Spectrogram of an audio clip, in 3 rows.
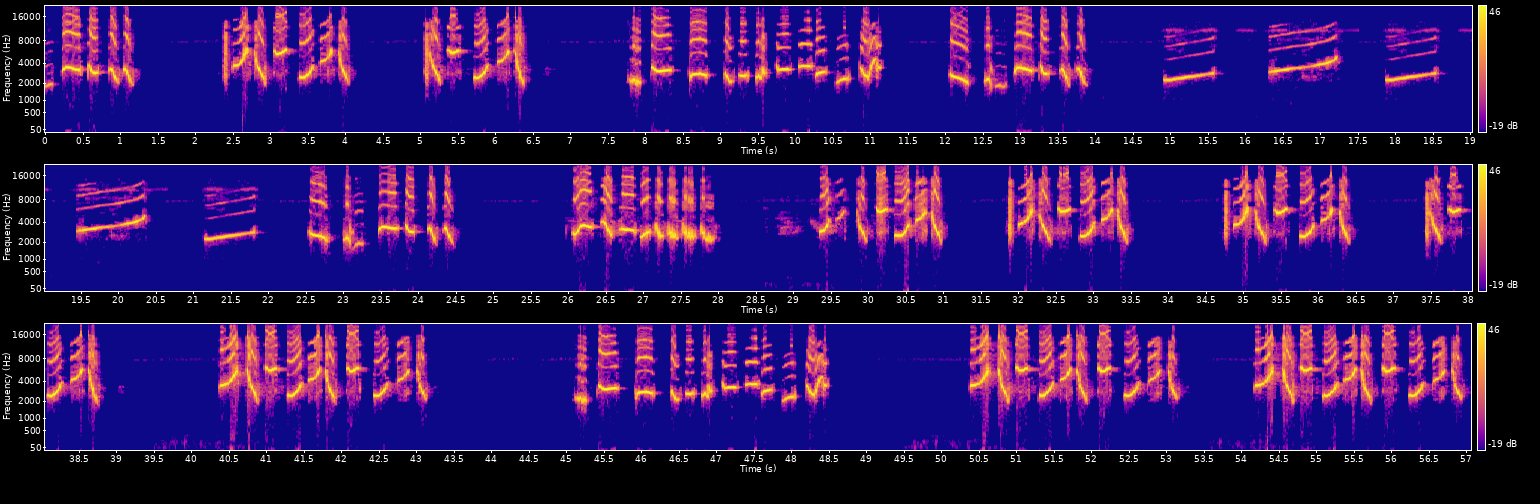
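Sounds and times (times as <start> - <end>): bird singing whistled phrases: 0.0 - 1.3, 2.4 - 4.2, 5.1 - 6.5, 7.8 - 11.3, 12.0 - 14.0, 14.9 - 18.8, 19.4 - 20.5, 21.1 - 24.6, 26.0 - 28.0, 28.7 - 31.1, 31.9 - 33.6, 34.8 - 36.6, 37.4 - 39.2, 40.4 - 43.2, 45.1 - 48.6, 50.4 - 53.2, 54.2 - 57.0.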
